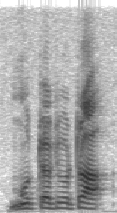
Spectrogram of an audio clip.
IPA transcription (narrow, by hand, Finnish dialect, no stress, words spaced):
mutːɑ tuŏtɑʔ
